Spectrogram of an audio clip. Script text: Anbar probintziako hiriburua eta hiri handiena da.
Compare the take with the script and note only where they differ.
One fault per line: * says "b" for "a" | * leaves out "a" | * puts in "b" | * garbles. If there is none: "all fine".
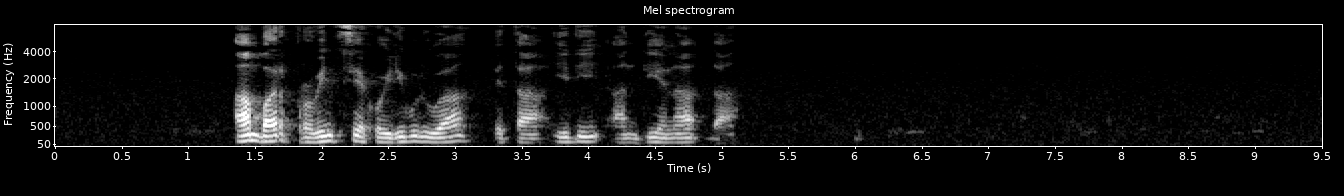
all fine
